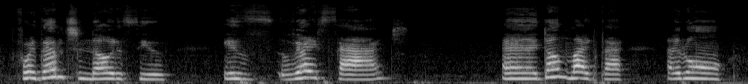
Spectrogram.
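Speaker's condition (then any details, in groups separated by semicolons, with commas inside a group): Cerebral palsy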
